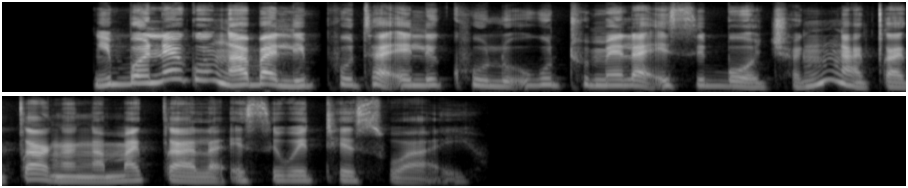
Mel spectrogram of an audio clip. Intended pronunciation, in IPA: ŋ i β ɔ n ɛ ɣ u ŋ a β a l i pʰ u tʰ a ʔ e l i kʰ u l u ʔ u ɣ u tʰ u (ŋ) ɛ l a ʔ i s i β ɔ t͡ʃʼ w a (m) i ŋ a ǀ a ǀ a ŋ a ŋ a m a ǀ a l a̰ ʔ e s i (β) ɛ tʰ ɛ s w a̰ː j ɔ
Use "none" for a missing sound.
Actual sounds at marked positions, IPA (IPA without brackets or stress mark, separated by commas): m, ŋ, w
